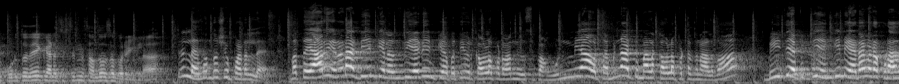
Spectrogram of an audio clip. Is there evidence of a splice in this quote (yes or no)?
yes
